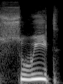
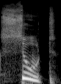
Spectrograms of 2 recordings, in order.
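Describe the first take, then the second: First: The word sounds like 'sweet'. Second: The word sounds like 'suit'. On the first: The speaker calls it right. "इसको स्वीट कहते हैं" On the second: The speaker calls it wrong. "रॉन्ग pronounce"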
